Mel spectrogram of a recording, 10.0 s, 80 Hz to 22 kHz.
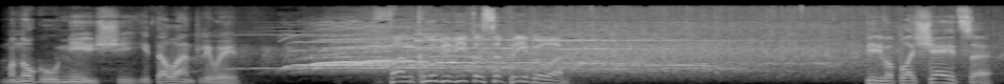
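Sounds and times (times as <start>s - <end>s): studio audience applauding: 1.8s - 10.0s.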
